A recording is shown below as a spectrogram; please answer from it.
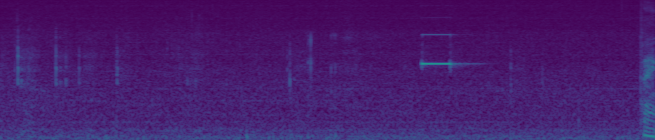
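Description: Short high electronic beep on a workbench with a solder pot, faint clicks and handling noises before it against a quiet room.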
